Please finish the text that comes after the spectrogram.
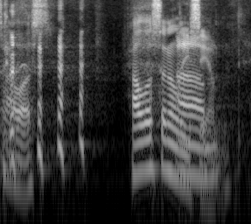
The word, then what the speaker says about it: Hellas: I was trying to pronounce Hellas correctly. Yeah, it's Hellas.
